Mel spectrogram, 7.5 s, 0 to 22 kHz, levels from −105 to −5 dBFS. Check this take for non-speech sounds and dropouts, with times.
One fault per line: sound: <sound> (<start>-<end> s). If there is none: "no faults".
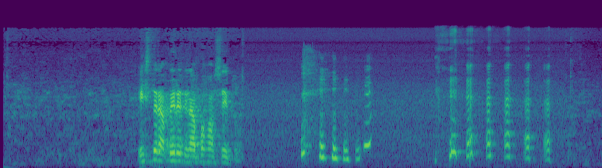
sound: laugh (3.7-4.7 s)
sound: laugh (5.4-7.0 s)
